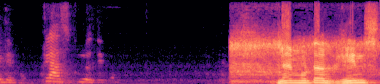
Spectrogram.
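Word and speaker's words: Vance: বাংলায় উচ্চারণ ভান্স হবে, ভান্স হচ্ছে করেছে, মানে ভান্স করেছে।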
